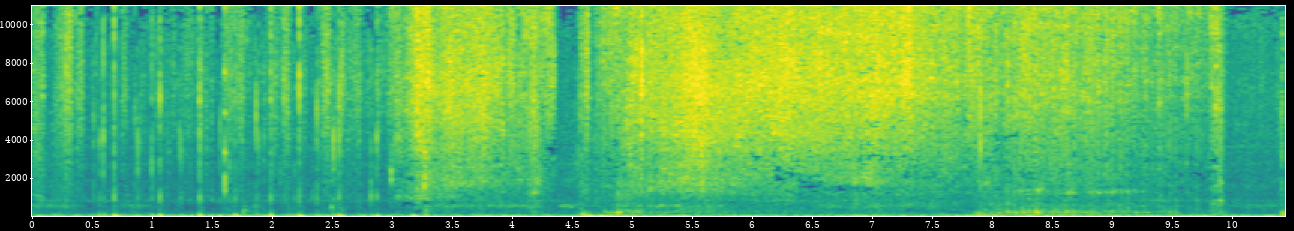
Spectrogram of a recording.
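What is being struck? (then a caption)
Thin cork board sheet. Fingertips and nails scratch and tap a thin, flat, solid cork board sheet with a granular surface as it lies on fabric. Quick dry taps come first, then a steady, bright, rasping scratch takes over, all above a low rumble.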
